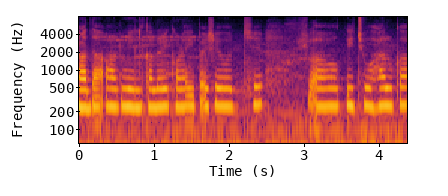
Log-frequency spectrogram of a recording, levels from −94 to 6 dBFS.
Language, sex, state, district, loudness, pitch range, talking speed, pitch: Bengali, female, West Bengal, Paschim Medinipur, -15 LUFS, 245-255 Hz, 150 wpm, 245 Hz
